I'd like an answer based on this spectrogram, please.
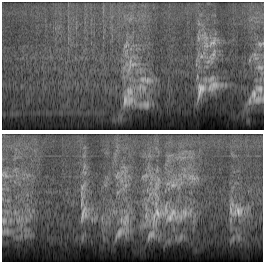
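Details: Pet pug indoors, attacking a running vacuum cleaner and biting at the air it shoots out the side, as it does every time the machine is switched on. It gives about seven sharp, snappy barks in quick bursts over a steady mechanical drone.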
